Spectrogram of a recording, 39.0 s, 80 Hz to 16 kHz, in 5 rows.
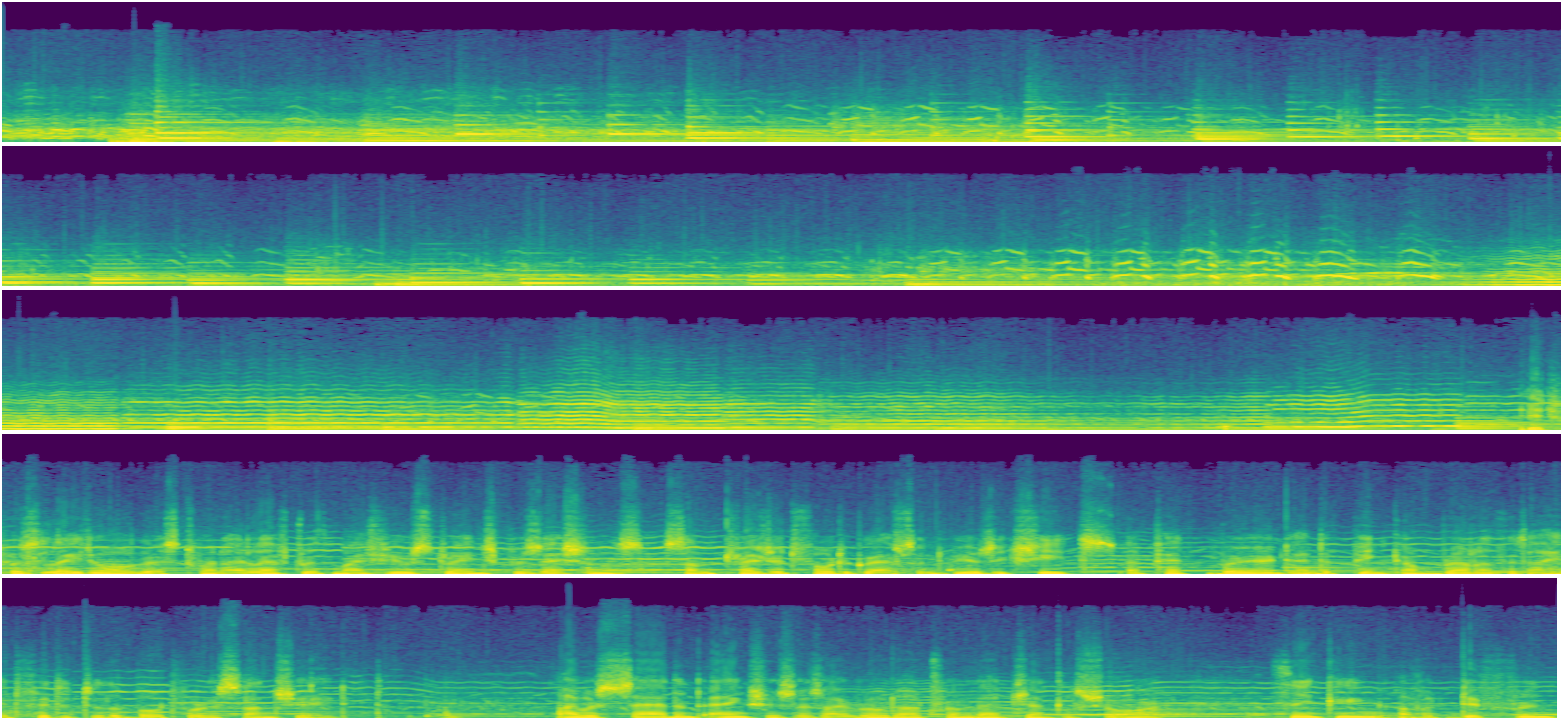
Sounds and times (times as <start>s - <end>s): Violin, fiddle: 0.0s - 38.9s.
